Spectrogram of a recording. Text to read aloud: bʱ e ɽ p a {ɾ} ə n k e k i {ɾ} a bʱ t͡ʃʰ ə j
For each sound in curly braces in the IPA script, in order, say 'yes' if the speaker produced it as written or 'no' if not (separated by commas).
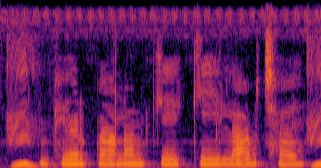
no, no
